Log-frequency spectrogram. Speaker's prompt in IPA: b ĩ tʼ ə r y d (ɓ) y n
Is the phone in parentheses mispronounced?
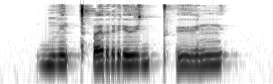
yes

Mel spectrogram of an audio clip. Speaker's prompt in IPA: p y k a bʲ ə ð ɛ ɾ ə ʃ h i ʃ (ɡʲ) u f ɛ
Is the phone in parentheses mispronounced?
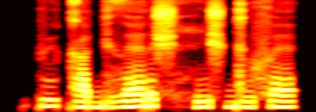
no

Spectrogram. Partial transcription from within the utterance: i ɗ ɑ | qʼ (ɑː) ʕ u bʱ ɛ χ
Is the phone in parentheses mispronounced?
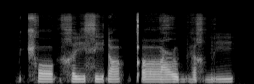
no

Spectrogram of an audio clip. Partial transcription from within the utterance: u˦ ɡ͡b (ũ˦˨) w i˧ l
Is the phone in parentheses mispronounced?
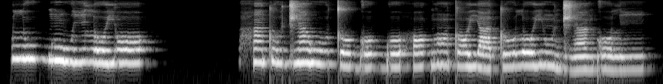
no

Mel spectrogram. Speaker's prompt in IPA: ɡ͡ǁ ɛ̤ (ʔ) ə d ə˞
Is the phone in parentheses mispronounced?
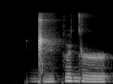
yes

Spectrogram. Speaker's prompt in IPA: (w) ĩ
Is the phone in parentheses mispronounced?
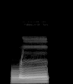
no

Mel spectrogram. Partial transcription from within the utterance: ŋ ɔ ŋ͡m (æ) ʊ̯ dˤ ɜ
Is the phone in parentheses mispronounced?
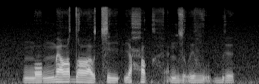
no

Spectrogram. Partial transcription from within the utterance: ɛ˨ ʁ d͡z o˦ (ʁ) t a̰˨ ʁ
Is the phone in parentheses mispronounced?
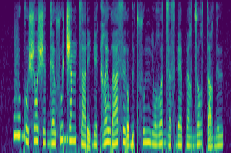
no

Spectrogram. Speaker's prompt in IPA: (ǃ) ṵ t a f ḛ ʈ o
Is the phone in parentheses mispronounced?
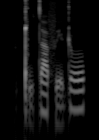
no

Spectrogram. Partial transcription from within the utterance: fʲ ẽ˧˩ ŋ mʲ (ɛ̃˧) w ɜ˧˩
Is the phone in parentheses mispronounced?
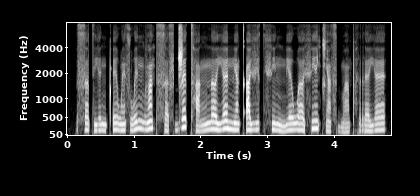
yes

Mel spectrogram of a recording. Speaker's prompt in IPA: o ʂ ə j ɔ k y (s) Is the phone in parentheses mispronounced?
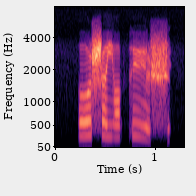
yes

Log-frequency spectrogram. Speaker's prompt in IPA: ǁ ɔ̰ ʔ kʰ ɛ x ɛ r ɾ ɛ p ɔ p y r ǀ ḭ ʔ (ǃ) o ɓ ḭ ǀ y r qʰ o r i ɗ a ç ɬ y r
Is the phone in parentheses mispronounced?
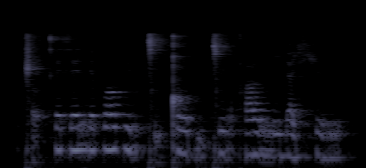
no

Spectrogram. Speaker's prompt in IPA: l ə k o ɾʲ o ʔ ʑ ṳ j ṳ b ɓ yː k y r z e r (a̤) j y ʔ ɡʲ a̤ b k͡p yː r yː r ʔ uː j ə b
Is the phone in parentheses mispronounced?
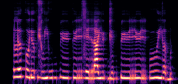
yes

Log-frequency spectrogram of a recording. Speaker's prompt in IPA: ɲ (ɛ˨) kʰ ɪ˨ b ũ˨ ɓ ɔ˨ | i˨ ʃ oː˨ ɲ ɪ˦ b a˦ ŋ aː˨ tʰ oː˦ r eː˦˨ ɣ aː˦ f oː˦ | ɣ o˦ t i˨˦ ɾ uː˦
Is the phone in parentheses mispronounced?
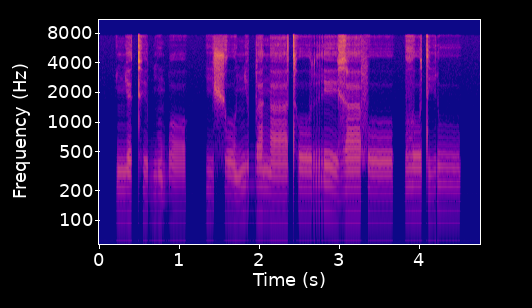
no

